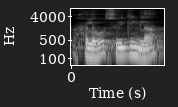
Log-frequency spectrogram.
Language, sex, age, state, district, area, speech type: Tamil, male, 30-45, Tamil Nadu, Salem, rural, spontaneous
